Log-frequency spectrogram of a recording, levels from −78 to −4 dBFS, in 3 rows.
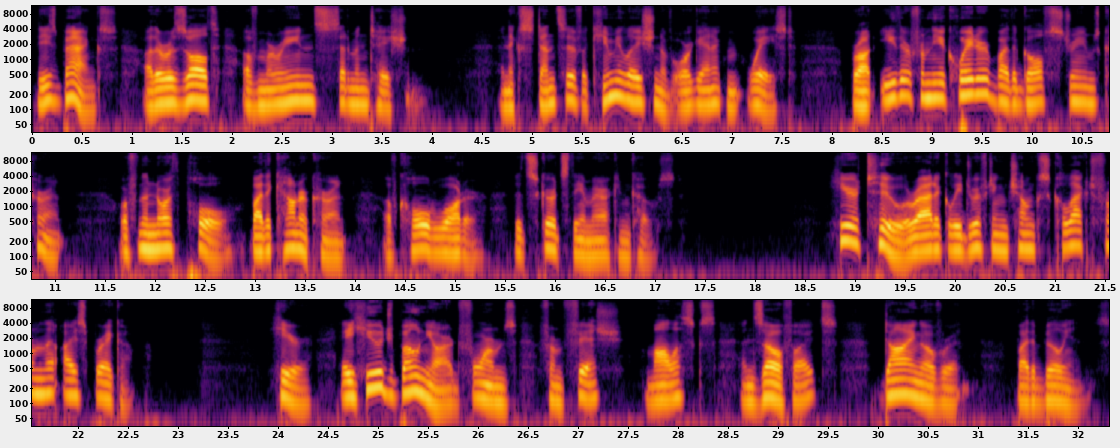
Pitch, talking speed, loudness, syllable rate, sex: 130 Hz, 125 wpm, -21 LUFS, 4.5 syllables/s, male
